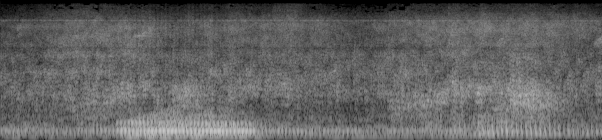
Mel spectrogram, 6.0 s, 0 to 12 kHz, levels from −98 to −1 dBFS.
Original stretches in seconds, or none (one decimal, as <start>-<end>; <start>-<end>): 0.0-6.0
